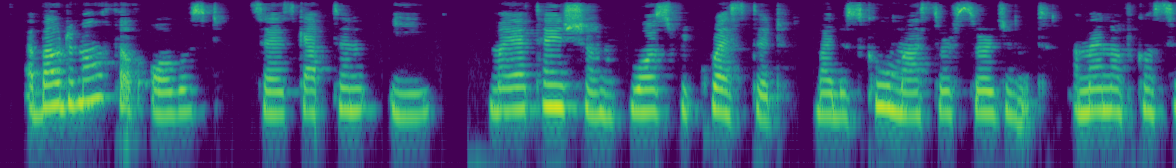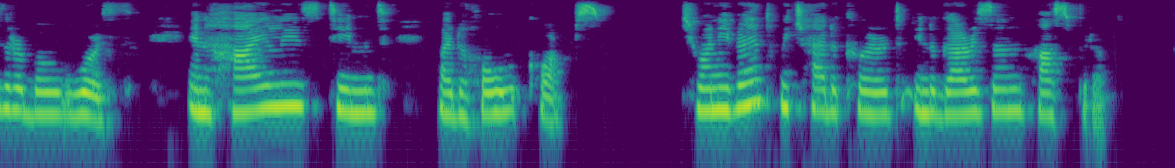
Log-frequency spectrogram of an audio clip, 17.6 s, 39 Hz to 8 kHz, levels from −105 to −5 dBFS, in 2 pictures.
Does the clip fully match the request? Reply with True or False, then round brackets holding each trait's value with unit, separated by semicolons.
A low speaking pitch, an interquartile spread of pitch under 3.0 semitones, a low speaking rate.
False (230 Hz; 2.5 semitones; 130 wpm)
